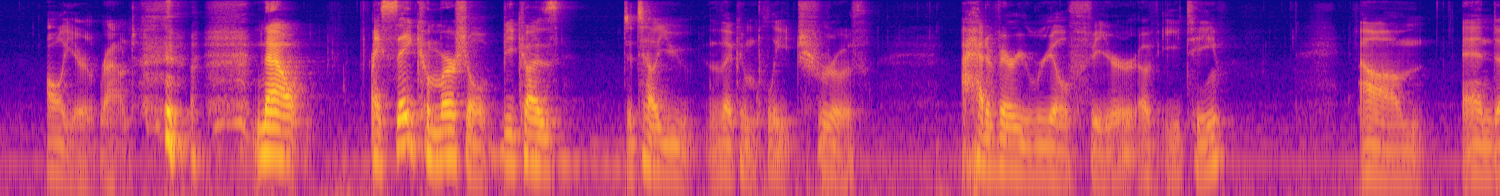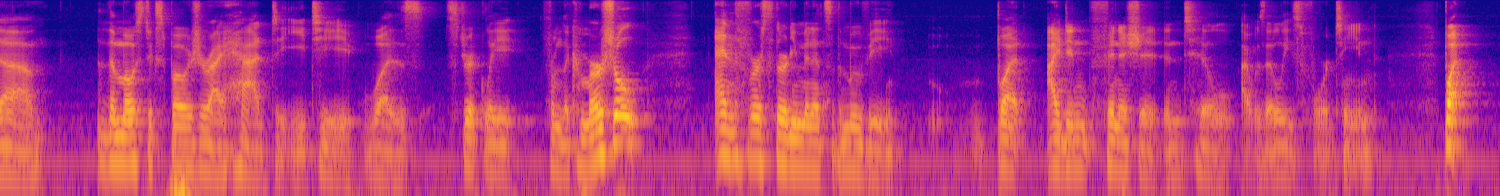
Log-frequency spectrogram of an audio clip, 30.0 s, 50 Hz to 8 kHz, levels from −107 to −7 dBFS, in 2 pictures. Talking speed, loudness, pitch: 115 wpm, -30 LUFS, 100 Hz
